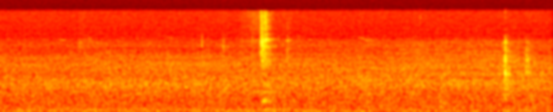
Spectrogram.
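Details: Outdoor traffic rumble with a few brief clicks and no animal voices.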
